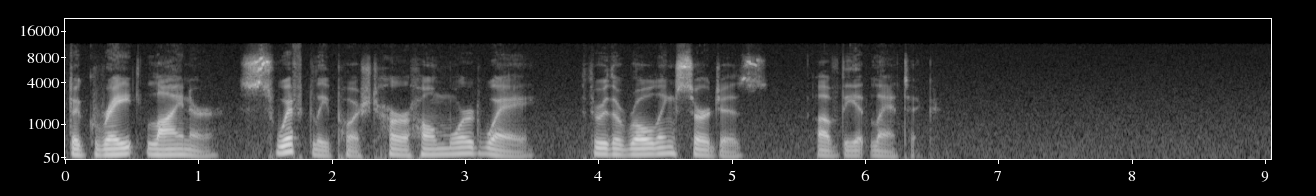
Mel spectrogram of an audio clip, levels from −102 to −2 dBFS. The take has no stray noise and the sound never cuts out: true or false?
true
